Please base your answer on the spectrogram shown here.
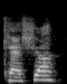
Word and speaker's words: Kesha: So she just spelled it Kesha. So am I saying it right? Kesha? Is it Kesha? Is it Kesha? Like the performer, the artist, Kesha?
